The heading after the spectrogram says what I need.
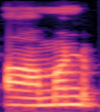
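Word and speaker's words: almond: इसमें एल आया है जब भी एम से पहले एल आता है तो वहां पर हम एल का जो है प्रोनाउंस नहीं करते हैं एल का उच्चार नहीं करते हैं तो इसको हमने जो है आमंड पढ़ना है क्या पढ़ना है आमंड जैसे नेक्स्ट वर्ड है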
